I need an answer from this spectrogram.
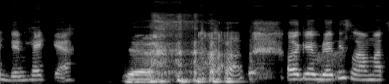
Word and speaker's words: Den Haag: Oh, kita biasanya bacanya Den Haag, tapi sebenarnya bacanya Den Haag ya.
